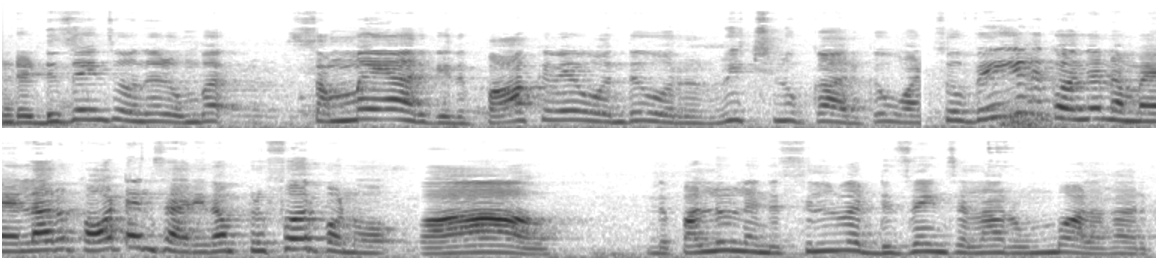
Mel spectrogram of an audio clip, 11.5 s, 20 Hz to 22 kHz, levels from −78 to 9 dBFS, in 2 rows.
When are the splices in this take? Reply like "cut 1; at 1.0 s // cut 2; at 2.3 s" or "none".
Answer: cut 1; at 4.6 s // cut 2; at 7.8 s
